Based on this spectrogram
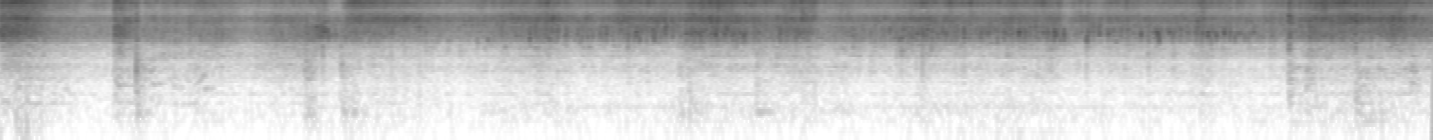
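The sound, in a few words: sautéing mustard seeds, cumin and chana dal in oil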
